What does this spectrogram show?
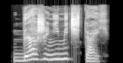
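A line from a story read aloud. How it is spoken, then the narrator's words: Exclaiming. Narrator (Russian): воскликнула я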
